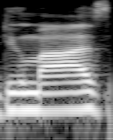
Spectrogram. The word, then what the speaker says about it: Dumas: And Dumas is my middle name, and the S is silent.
